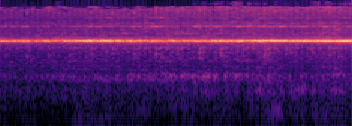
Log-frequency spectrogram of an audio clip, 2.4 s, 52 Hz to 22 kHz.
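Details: Peugeot 408 engine with a steady piercing high whistle that sounds like a pulley bearing. The actual cause is a faulty breather valve in the valve cover, and the fix is replacing the cover.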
